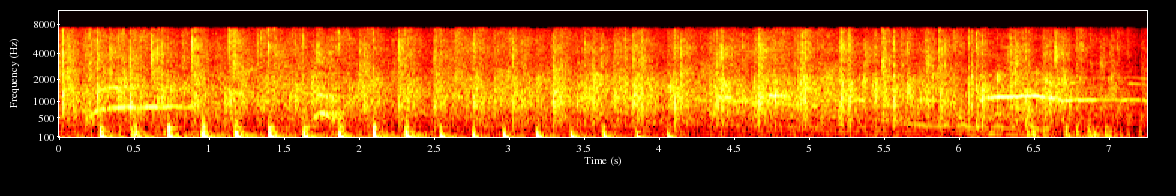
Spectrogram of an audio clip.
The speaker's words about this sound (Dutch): Heer, en we danken u, Heer, en prijs uw naam, we geven een hele grote applaus. Halleluja. Amen.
